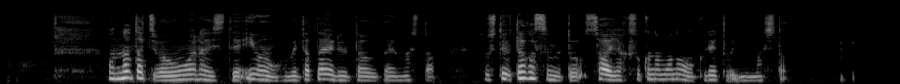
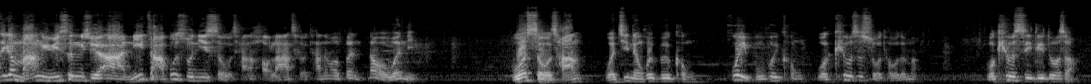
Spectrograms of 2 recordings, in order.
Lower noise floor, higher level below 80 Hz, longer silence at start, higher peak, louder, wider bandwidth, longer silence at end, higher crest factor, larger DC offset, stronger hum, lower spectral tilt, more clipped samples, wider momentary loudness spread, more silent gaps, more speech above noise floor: first, -63 dBFS vs -55 dBFS; about the same, -74 dBFS vs -74 dBFS; first, 0.55 s vs 0 s; about the same, -10 dBFS vs -8 dBFS; second, -29 LUFS vs -23 LUFS; second, 11.5 kHz vs 15.5 kHz; first, 1.15 s vs 0.15 s; about the same, 20 dB vs 18 dB; neither; neither; first, -4.5 dB/octave vs -2 dB/octave; neither; first, 19 LU vs 15 LU; neither; first, 35 dB vs 30 dB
